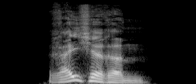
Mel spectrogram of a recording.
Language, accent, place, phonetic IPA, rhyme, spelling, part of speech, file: German, Germany, Berlin, [ˈʁaɪ̯çəʁəm], -aɪ̯çəʁəm, reicherem, adjective, De-reicherem.ogg
- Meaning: strong dative masculine/neuter singular comparative degree of reich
